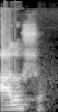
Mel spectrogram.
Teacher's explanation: শব্দের মধ্যে অ এর পর জ ফলা থাকলে অ এর উচ্চারণ ও এর মতো হয়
